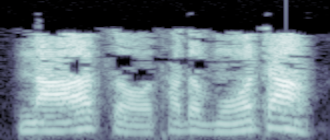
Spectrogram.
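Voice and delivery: loud, slow order; loud command. A narrator's reading. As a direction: order the wand taken. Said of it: "大声说".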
